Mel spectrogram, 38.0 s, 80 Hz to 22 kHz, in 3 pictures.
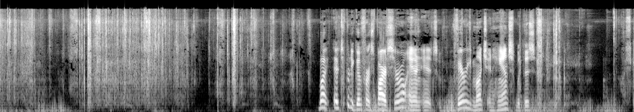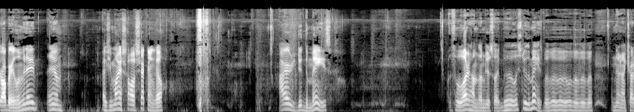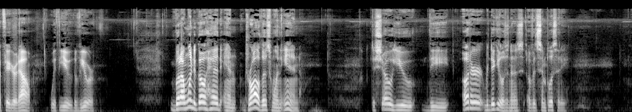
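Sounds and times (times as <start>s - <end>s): plastic cereal bag crinkling: 0.0s - 6.4s, 8.7s - 11.3s
short crunch: 0.0s - 6.7s, 15.7s - 21.6s.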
